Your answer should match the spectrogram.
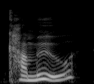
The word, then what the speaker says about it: Camus: We're not getting completely consistent advice, and it gets complicated because you take, for example, the French name Camus, C-A-M-U-S, and there the S isn't even pronounced.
